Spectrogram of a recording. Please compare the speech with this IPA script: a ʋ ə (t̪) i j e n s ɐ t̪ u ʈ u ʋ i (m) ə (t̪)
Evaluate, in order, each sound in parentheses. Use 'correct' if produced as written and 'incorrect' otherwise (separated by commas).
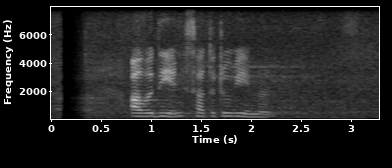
incorrect, correct, incorrect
